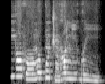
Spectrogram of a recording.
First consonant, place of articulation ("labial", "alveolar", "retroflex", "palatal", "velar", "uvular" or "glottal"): palatal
